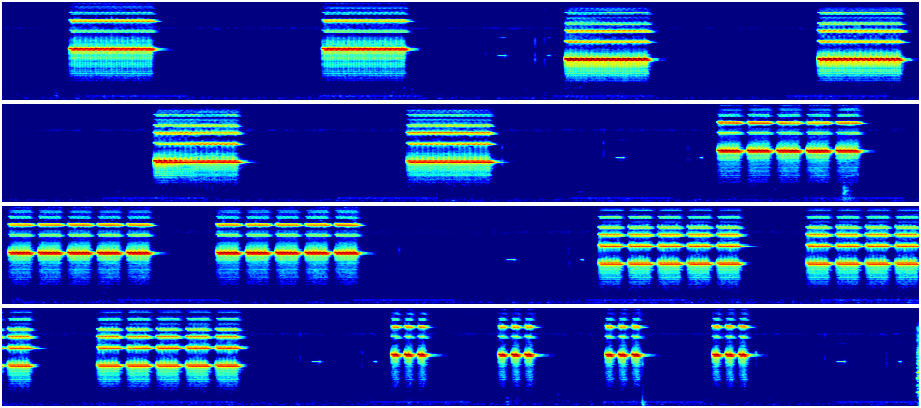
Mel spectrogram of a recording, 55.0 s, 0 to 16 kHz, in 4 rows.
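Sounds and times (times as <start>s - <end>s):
phone ringtone beeps: 8.5s - 9.8s, 12.2s - 13.6s, 16.0s - 17.4s, 19.8s - 21.2s, 36.5s - 38.8s, 39.6s - 41.8s, 42.7s - 45.0s, 47.1s - 47.8s, 52.0s - 52.6s.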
